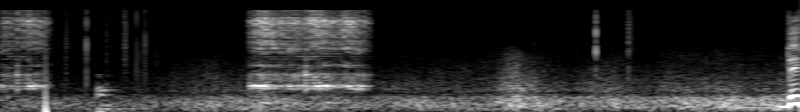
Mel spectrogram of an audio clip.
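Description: Title-sequence sound effects: a quick run of mechanical clicks, then a hissing burst of noise about half a second long, over a low rumbling drone.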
